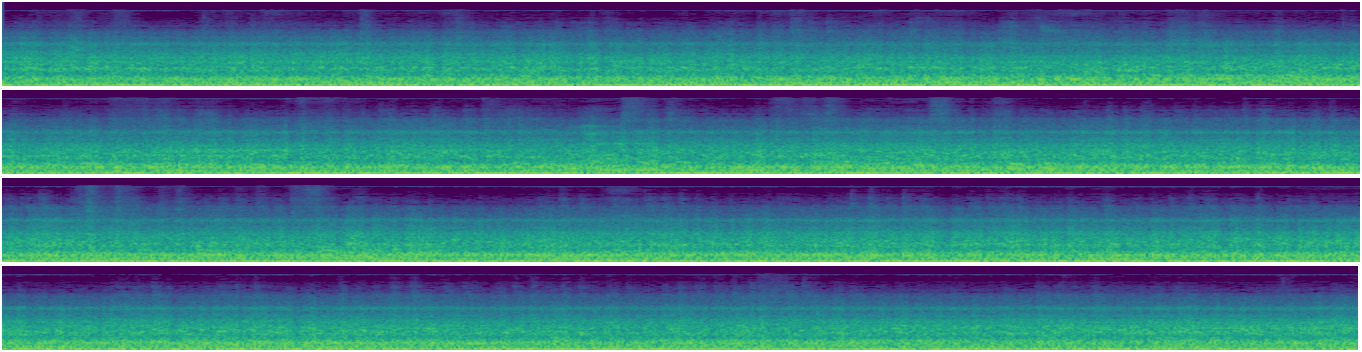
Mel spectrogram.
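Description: Electric passenger train running along the line: a steady rumble of wheels on rails with a constant low hum.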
